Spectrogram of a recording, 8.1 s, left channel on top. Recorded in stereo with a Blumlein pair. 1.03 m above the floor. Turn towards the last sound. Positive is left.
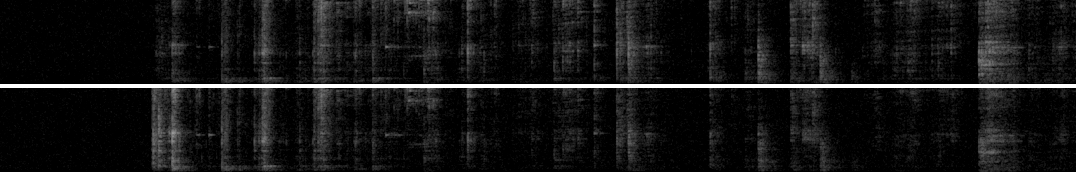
turn(degrees=35)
